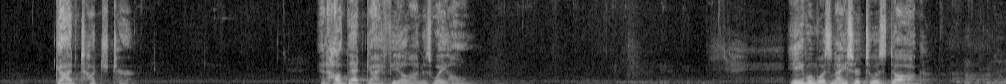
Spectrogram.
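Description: An elderly man speaks slowly and calmly through a microphone in a large echoing hall, with long pauses.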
